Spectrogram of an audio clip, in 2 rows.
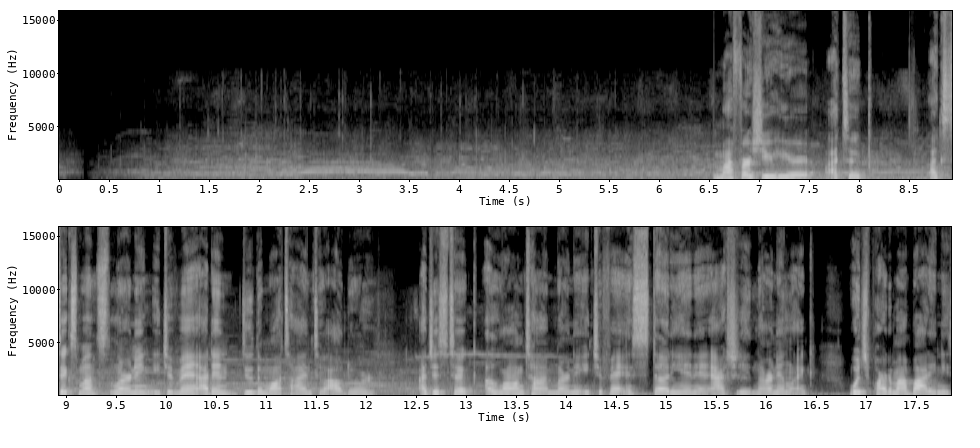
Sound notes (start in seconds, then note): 0.8 crowd claps; 2.0 crowd cheers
